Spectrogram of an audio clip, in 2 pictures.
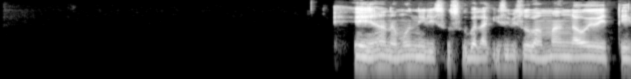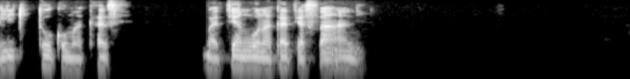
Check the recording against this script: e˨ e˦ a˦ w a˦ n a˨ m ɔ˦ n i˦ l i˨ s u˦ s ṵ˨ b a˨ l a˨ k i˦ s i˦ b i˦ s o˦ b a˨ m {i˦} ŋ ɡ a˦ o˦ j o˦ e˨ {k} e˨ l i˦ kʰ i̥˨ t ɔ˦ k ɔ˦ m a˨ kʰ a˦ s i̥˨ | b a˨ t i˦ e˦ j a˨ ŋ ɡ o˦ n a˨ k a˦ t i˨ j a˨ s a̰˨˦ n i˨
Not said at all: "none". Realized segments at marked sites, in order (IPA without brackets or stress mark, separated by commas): a˦, t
